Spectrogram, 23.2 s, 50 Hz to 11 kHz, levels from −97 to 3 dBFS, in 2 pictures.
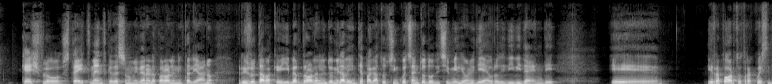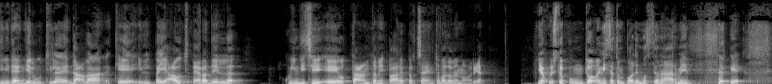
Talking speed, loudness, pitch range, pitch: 150 wpm, -22 LUFS, 100-130 Hz, 110 Hz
